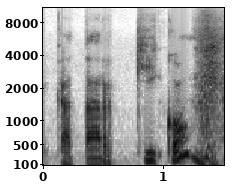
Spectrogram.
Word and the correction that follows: catártico: catartito, catártico, catártico Cat no, catártico.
